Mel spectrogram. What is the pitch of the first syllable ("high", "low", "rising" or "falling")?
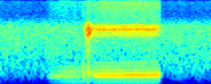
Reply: high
